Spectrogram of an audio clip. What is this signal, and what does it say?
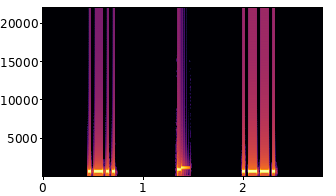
Morse code, heard as a keyed tone, about 40 wpm, 700 Hz. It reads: L P
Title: Single Letter-Number Alt - Rapid-Fire 40wpm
